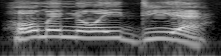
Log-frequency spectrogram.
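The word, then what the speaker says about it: Hominoidea: ea and think idea homino homino like domino think domino's pizza right homuno h-o-m-i-n-o instead of d-o-m-i-n-o instead of domino it's homino and then idea homino idea that's how you spell it homonoidia that includes all hormones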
